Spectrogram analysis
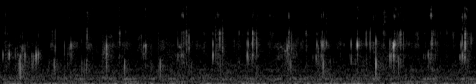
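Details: Cats eating indoors in stereo, crisp crunching bites repeated almost three times a second in an uneven rhythm, with wet smacking between them and a low background hum.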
